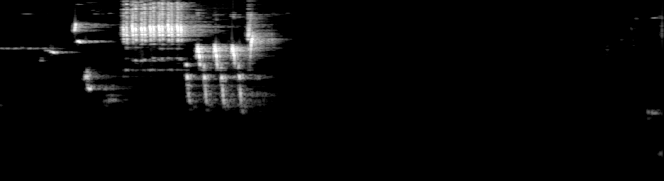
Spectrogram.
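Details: Common nightingale (Luscinia megarhynchos) singing in Greek countryside, recorded from far away: one rich song phrase of a few high whistled notes, then a fast rattling trill dropping in pitch, then silence.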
